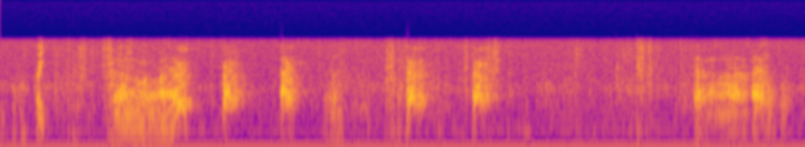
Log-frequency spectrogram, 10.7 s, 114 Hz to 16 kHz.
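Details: Two poodles, Bella and Dougal, meet their first snow in York, UK, in February 2012, playing and fighting; short sharp barks and rough growling bursts come in scattered spurts, mixed with a person talking nearby.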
